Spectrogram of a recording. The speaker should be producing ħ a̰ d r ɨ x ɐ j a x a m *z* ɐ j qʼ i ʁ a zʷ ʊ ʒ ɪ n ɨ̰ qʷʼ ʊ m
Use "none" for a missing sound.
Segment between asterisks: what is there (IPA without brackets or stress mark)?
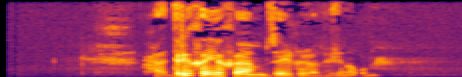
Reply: z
